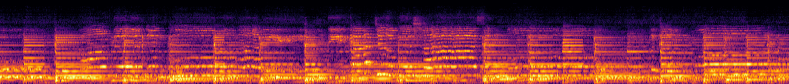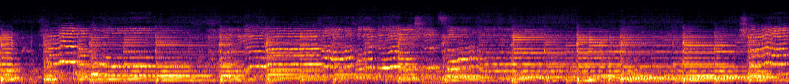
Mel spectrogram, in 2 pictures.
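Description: A woman singing a song while strumming an acoustic guitar, performed live through a microphone and PA. The song pauses briefly about halfway through, between phrases.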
